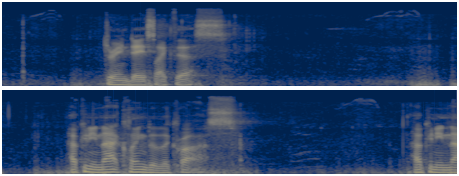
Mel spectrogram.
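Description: A middle-aged man speaks with emphasis through a microphone in a large echoing room, with pauses between phrases.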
